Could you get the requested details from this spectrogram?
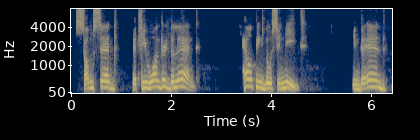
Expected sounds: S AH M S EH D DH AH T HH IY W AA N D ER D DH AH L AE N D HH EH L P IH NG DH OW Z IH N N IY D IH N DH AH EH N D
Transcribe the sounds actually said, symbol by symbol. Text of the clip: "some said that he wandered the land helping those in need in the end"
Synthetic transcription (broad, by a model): S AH M S EH D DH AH T HH IY W AA N D ER D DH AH L AE N D HH EH L P IH NG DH OW S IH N N IY D IH N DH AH EH N D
